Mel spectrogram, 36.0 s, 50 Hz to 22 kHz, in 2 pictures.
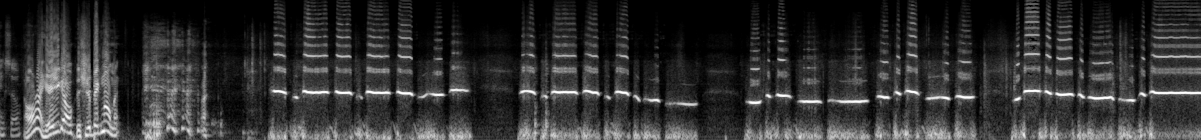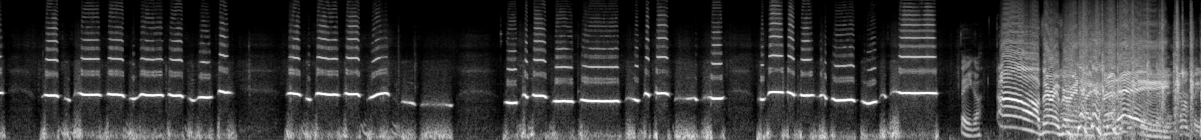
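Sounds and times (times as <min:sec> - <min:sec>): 
speech: 0:00.0 - 0:03.4, 0:33.6 - 0:36.0
laughter: 0:00.8 - 0:03.4, 0:33.0 - 0:36.0
person whistling a cheerful Christmas tune: 0:04.0 - 0:07.2, 0:07.8 - 0:10.6, 0:11.2 - 0:21.6, 0:22.3 - 0:24.9, 0:25.6 - 0:32.2.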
